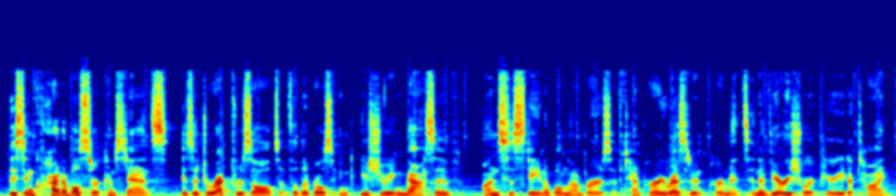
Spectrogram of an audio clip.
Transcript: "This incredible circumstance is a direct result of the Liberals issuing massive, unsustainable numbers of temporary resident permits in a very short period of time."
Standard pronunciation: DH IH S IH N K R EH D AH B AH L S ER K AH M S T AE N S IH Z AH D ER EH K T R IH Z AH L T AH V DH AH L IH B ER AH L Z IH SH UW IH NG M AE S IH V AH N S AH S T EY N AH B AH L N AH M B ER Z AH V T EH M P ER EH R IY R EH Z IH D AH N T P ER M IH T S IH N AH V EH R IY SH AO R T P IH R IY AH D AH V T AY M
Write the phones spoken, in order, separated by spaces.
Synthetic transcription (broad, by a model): DH IH S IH N K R EH D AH B L S ER K AH M S T AE N S IH Z AH D ER EH K T R IH Z AH L T AH V DH AH L IH B ER L Z IH SH UW IH NG M AE S IH V AH N S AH S T EY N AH B L N AH M B ER Z AH V T EH M P ER EH R IY R EH Z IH D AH N P ER M IH T S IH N AH V EH R IY SH AO R T P IH R IY AH D AH V T AY M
